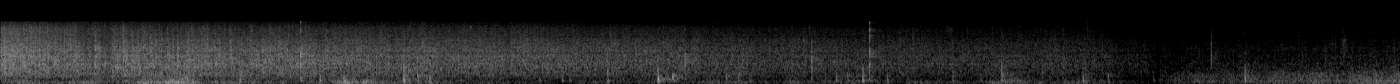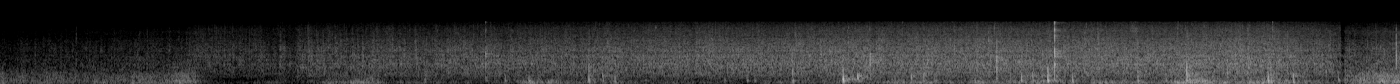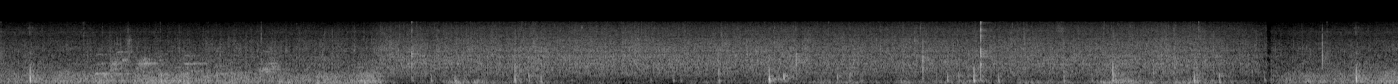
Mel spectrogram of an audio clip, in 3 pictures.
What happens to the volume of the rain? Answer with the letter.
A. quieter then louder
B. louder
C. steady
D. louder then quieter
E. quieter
A.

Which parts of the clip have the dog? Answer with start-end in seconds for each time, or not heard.
28.9-30.8.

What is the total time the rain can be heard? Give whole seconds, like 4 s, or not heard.
42 s.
